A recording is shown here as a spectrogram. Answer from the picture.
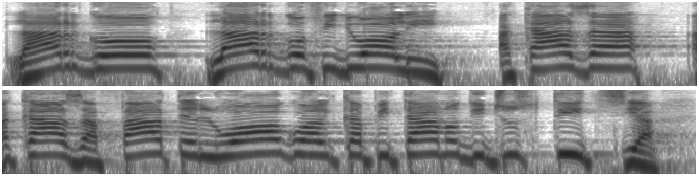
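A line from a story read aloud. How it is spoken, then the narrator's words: Men shouting together. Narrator (Italian): grida lui e gli alabardieri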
